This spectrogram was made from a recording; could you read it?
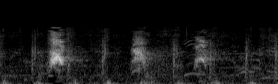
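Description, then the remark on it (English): A dog barks three times in short, sharp bursts spaced about a second apart, among dog walkers on Hampstead Heath, over a low murmur of outdoor background noise. “There we go, past the dog walkers of Hampstead Heath.”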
